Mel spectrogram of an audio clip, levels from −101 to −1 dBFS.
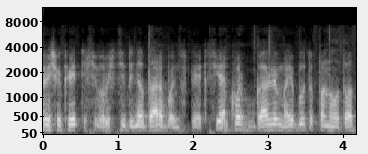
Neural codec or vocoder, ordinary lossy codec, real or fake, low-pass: codec, 16 kHz, 1 kbps, FunCodec, trained on LibriTTS, 50 frames a second; MP3, 64 kbps; fake; 7.2 kHz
